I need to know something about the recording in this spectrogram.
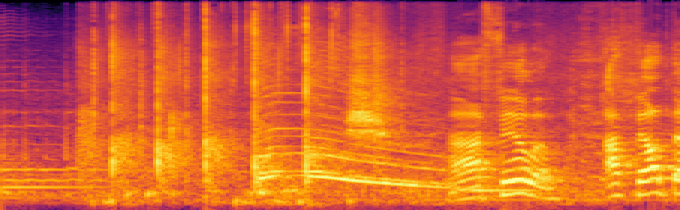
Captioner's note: applause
